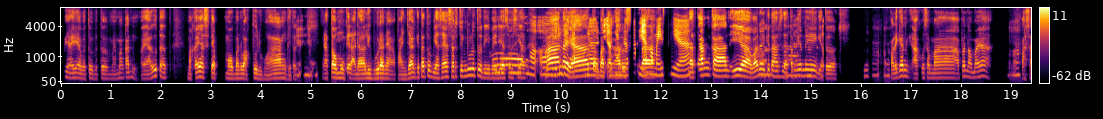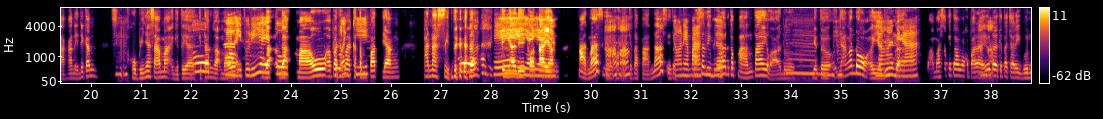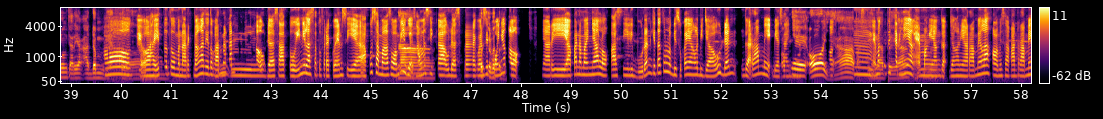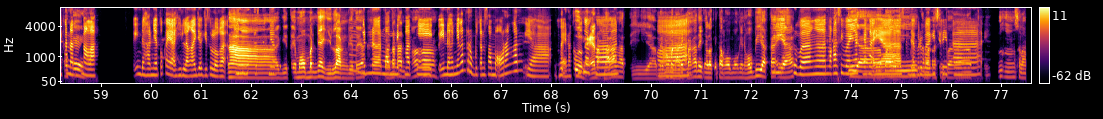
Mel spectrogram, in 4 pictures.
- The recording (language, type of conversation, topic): Indonesian, unstructured, Apakah kamu memiliki kenangan spesial yang berhubungan dengan hobimu?
- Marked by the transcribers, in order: other background noise; in English: "searching"; distorted speech; laughing while speaking: "gitu karena"; static; baby crying; drawn out: "Nah"; chuckle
